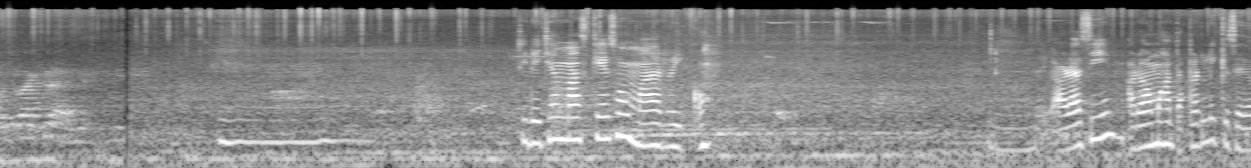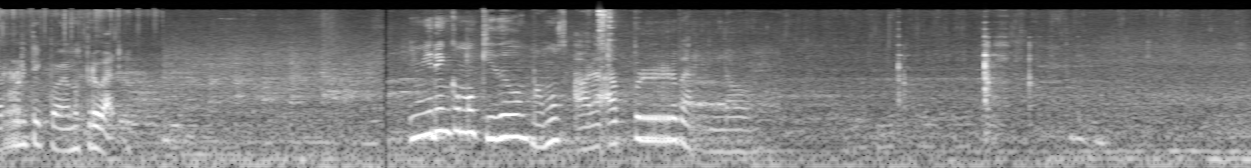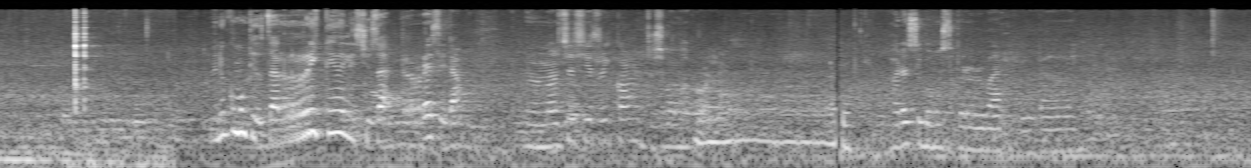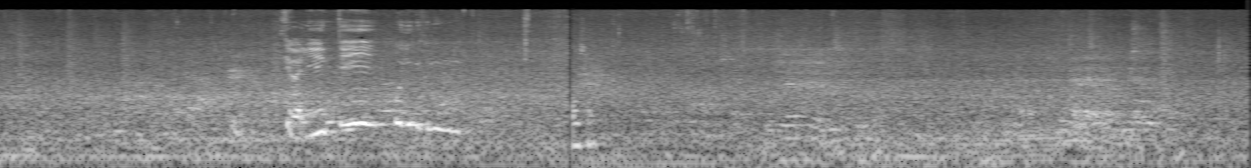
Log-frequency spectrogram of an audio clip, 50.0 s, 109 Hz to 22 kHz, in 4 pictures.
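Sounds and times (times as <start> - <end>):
woman humming: 2.1 - 3.8, 9.9 - 10.6, 32.0 - 33.6.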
